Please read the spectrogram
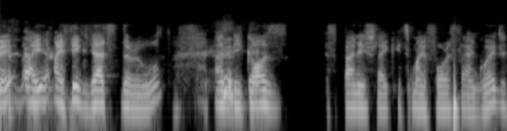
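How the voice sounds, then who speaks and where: A man's fairly high, somewhat breathy voice in an Arabic accent, with a dry, close sound and no echo. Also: ordinary pitch variation, moderate pace. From Syria. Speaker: marketing implementation specialist. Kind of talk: casual interview chat.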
